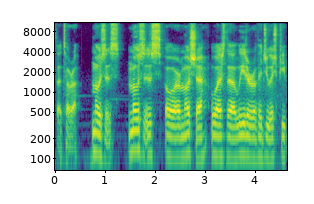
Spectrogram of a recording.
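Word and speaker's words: משה: For instance, Abraham instead of Avraham, Isaac instead of Yitzchak, Esau instead of Esav, Moses instead of Moshe, etc.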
